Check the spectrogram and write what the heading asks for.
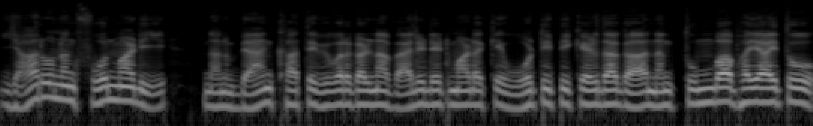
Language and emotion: Kannada, fearful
